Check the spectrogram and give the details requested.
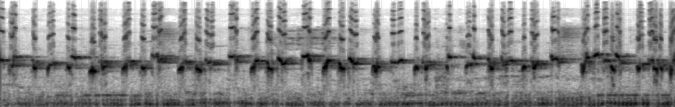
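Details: Lure song of a sooty-headed bulbul meant to stir reluctant birds to sing: a steady stream of quick, liquid, chattering notes that dip and rise, with low background rumble throughout.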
